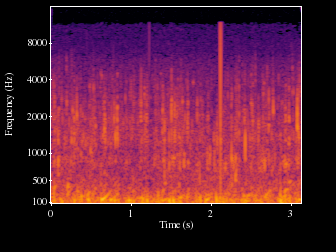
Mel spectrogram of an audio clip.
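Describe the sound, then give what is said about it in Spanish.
Thick, low bubbling of volcanic magma, a continuous churn of deep gloopy pops and gurgles at a steady, fairly loud level, with one brief sharp crackle partway through and no voices. “Pensarás que son burbujas comunes, tal vez parecido a lo que suena cuando algún adulto está preparando comida. Pero no, se trata del magma de un volcán, o lava, como muchos la conocen.”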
